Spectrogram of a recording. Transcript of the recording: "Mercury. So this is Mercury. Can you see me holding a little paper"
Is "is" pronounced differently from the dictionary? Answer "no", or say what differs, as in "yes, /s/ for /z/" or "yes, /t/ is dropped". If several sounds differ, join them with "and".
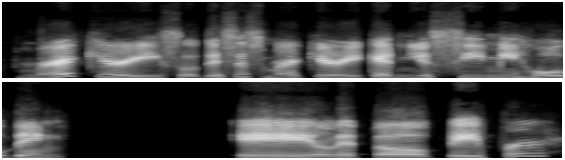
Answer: yes, /s/ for /z/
